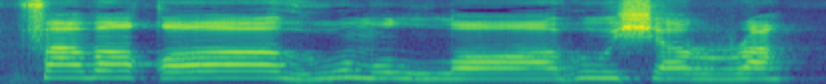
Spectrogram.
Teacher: را کے اوپر زبر ہے، را کو موٹا پڑھیں گے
